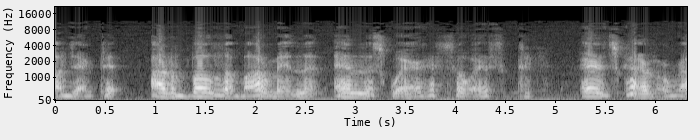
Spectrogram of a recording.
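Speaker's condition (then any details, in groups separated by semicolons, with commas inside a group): Cerebellar ataxia from brain tumour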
